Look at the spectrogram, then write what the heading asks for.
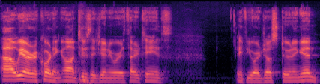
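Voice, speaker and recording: A man's voice: medium pitch, fairly quick, smooth. A man hosting a casual podcast, upbeat and teasing. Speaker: podcast host. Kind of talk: casual chat.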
